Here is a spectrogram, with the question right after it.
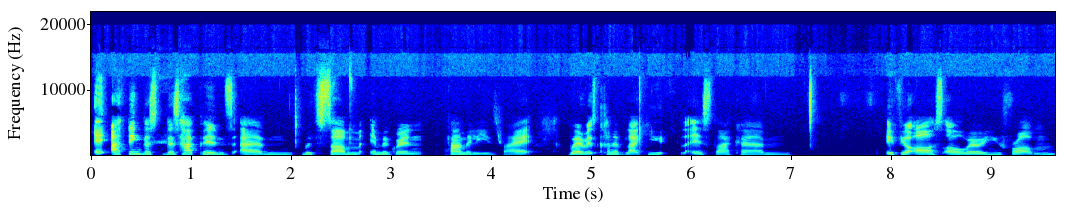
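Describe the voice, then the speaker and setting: A woman with a London accent talks at a moderate pace, her medium pitch held in fairly even intonation. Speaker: podcast co-host. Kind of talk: casual chat.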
